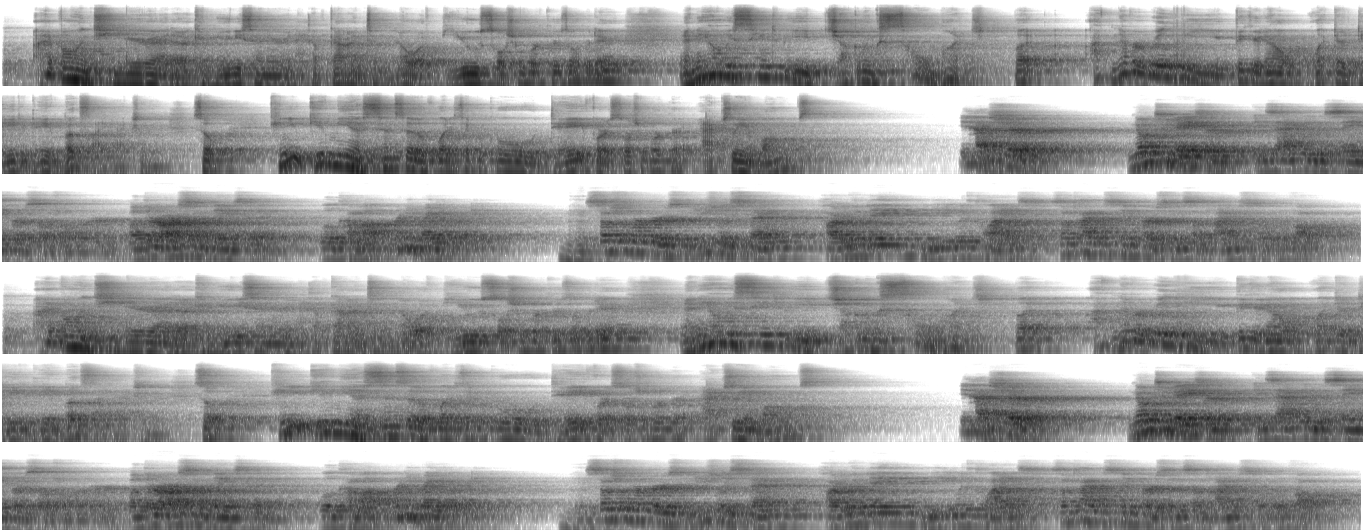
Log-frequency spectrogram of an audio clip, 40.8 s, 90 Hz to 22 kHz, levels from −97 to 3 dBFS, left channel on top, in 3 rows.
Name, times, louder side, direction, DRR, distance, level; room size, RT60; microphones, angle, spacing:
voice 1, 0.3-9.8 10.1-10.4 10.9-21.7 32.8-33.1, left 3 dB, 80° left, 1 dB, 0.3 m, -22 dB
voice 2, 23.2-23.9 24.9-29.9 30.4-32.0 33.0-35.0 35.4-40.2, equal, 5° left, -11 dB, 0.9 m, -22 dB
4.5 x 2.6 x 2.4 m, 2.4 s
head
